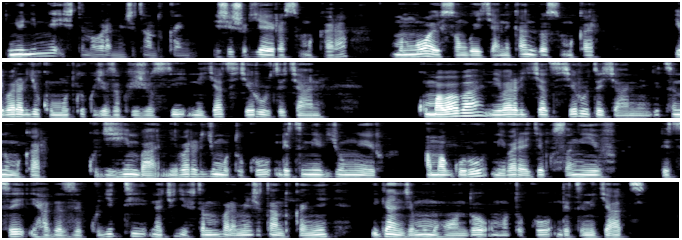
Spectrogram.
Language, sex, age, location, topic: Kinyarwanda, male, 25-35, Kigali, agriculture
